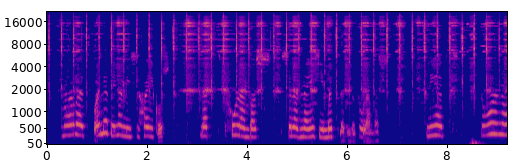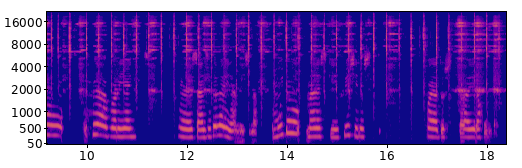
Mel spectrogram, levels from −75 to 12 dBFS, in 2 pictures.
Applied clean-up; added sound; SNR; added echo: classical method spectral subtraction.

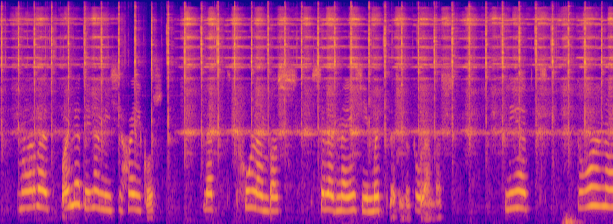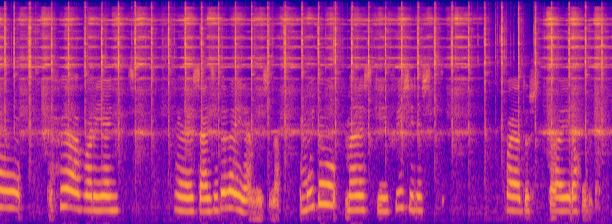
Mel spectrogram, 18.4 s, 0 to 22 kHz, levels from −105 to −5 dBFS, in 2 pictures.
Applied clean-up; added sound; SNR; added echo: none; Bell + Bicycle; -4 dB; none.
